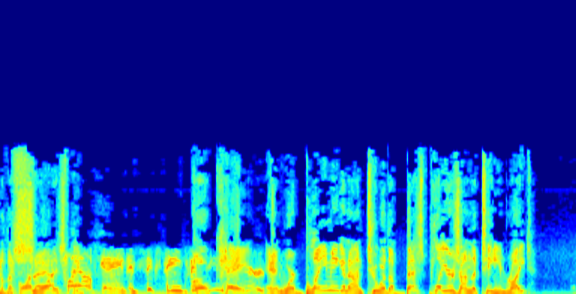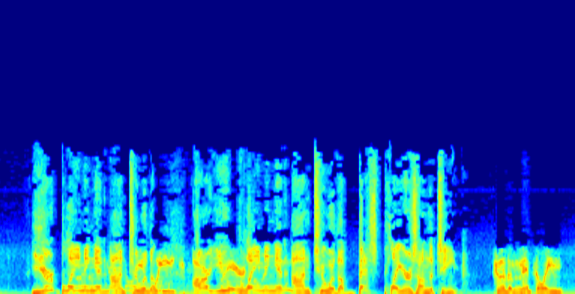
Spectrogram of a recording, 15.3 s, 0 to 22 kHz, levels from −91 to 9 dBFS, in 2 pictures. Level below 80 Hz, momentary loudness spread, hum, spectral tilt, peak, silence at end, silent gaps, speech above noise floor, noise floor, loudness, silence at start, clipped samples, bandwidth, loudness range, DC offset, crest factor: -42 dBFS; 4 LU; none; -3.5 dB/octave; -4 dBFS; 0 s; none; 29 dB; -46 dBFS; -16 LUFS; 0 s; under 0.1%; 11.5 kHz; 2 LU; under 0.1%; 12 dB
